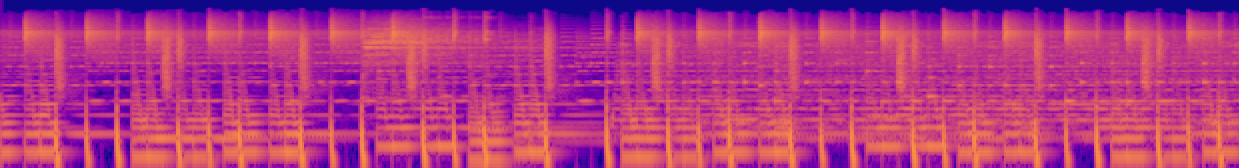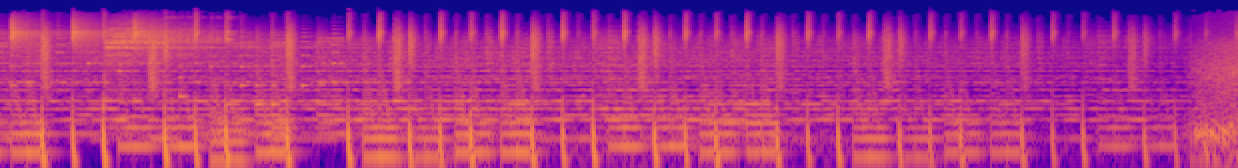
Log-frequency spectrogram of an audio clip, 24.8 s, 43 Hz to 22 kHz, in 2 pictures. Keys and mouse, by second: 0.8 click, 2.1 click, 3.7 click, 4.6 click, 6.1 click, 7.4 click, 9.8 click, 11.4 click, 12.9 click, 15.8 click, 17.3 click, 23.2 click.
